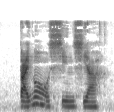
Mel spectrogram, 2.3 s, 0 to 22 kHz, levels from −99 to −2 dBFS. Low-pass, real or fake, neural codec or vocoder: 10.8 kHz; real; none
